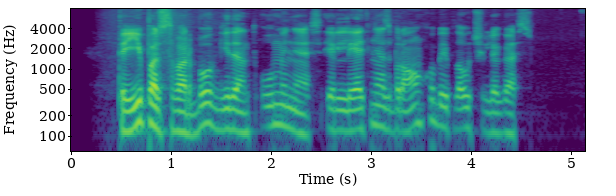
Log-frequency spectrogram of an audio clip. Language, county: Lithuanian, Alytus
